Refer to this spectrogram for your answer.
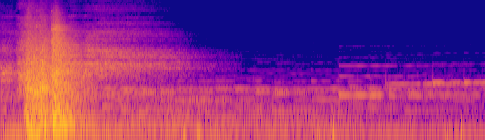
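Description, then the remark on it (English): A heavy, rusted metal door slams shut with a loud, booming crash, then a low reverberant hum and faint creaks linger as the echo fades. “But before he could reach us, a rusted door slams shut.”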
